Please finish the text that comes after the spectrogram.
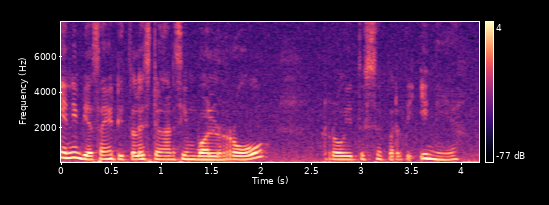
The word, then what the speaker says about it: rho: Seperti ini ya, rho, dibacanya rho.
